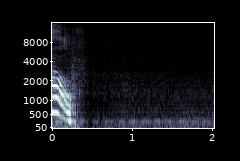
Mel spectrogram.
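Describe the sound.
A single short, bright meow voiced by a person imitating a cat, with falling harmonic pitch, followed by a faint steady hum.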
